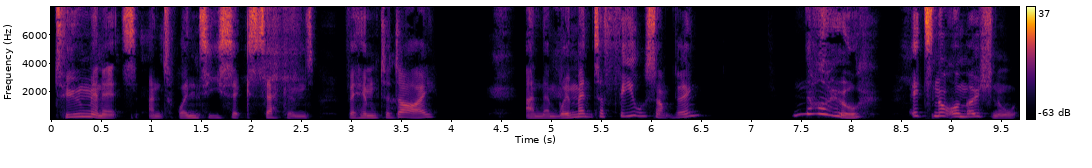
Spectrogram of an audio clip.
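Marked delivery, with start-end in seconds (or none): 4.7-9.7 much higher and louder, fed up; exasperated rant. Real, not acted. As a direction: push the outrage up high. Ranting about kid's death scene.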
